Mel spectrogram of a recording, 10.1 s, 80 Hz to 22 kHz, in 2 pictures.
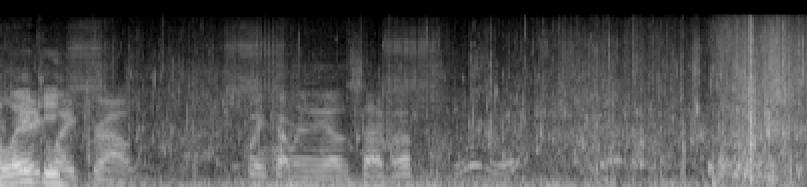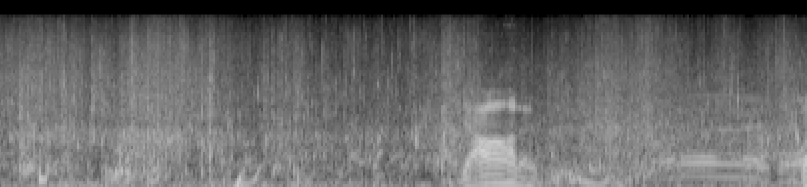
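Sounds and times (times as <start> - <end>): water splashing and sloshing: 0.0 - 10.0.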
